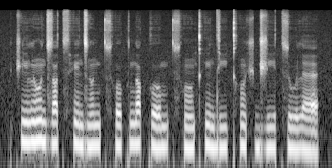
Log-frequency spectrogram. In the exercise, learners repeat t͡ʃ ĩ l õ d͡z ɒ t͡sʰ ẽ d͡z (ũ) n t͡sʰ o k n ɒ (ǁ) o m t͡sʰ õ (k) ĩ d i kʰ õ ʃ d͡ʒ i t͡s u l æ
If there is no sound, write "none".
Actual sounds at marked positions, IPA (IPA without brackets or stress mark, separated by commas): õ, k, kʰ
